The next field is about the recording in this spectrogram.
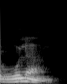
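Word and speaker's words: غلام: Al-ghulam بضم الغين, which means you say ghulam.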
